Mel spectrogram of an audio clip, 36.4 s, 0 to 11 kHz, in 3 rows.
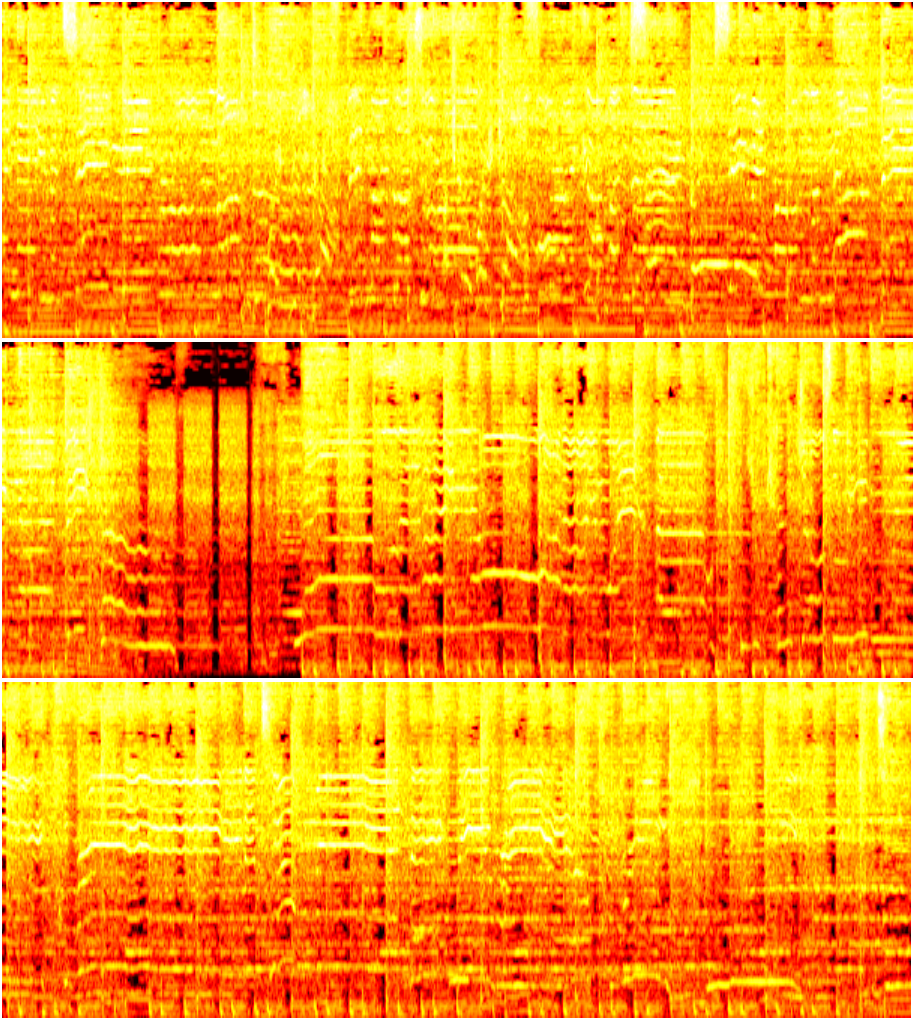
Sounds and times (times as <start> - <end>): Music: 0.0 - 36.4.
